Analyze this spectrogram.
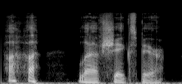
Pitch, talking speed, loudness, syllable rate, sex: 105 Hz, 130 wpm, -19 LUFS, 7.1 syllables/s, male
